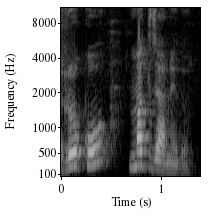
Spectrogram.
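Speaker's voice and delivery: "रोको", pause, then "मत जाने दो"; slowly, breaking between रोको and मत; comma after रोको. Shown as a demonstration. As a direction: stress रोको, fall through "मत जाने दो". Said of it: "रोक लिया जाए".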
